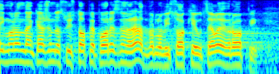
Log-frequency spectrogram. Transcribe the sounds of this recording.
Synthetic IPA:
imoɾamd̪ajamkaːʒemd̪asuist̪o̞pe̞po̞ɾeznanaɾaːd̪ʋr̩lˠo̞ʋiso̞keut̪seːlojeʋɾo̞ːpḭ

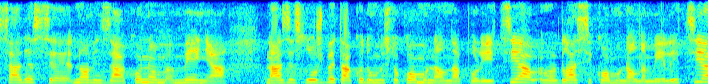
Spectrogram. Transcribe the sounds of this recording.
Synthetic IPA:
sad̪ase̞no̞ʋimzaːko̞no̞mːe̞ːɲa | naːziʋslˠuːʒbe̞t̪ako̞d̪aumje̞st̪o̞ko̞munalˠnapo̞lit̪sijaɡlˠaːsiko̞munalˠnamilit̪sija

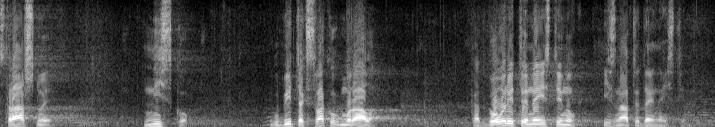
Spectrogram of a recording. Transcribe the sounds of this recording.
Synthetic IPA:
st̪ɾaːʃnoje | nisko̰ | ɡubiːt̪aksʋako̞ɡmoɾaːlˠa̰ | kad̪ɡo̞ʋoɾit̪eneist̪inuiznaːt̪e̞d̪ajeneist̪inu

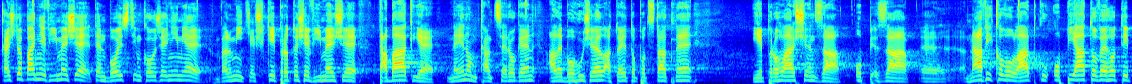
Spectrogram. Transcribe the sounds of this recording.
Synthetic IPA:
kaʒdopaːd̪ɲɛviːmɛʒɛt̪ɛnbojsciːmkowr̝ɛɲiːmjɛvɛlmɪcɛʃkipɾot̪oʒɛviːmɛʒɛ | t̪abaːkjɛnɛjɛno̞mkant͡sɛɾoɡɛnʔa̰lɛboɦuʒɛlat̪ojɛt̪o̞pot̪st̪at̪nɛː | jɛpɾo̞ɦlaːʃɛnzaoza | naːvɪkovo̞wlaːt̪kuʔopɪaːt̪ovɛːɦot̪ɪp

